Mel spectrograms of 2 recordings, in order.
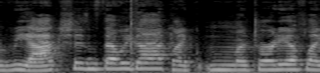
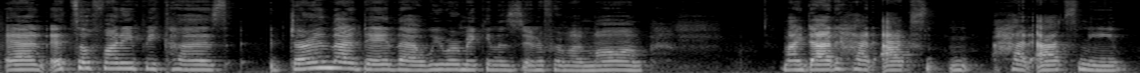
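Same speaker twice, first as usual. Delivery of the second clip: normal talking voice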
